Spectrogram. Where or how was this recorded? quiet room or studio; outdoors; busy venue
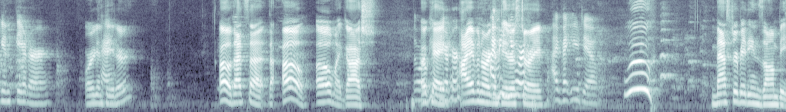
busy venue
